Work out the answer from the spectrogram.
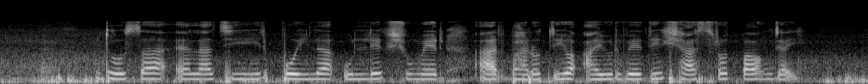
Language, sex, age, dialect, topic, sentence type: Bengali, female, <18, Rajbangshi, agriculture, statement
